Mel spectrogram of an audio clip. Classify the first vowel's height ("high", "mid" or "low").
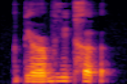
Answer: mid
